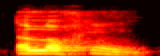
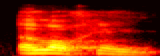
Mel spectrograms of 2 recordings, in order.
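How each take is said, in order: Both takes have the same delivery.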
